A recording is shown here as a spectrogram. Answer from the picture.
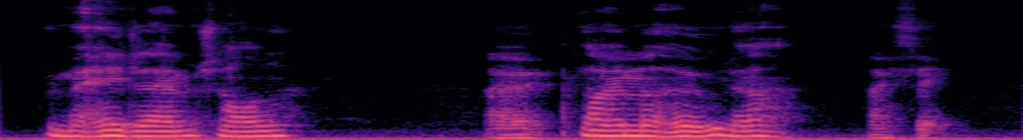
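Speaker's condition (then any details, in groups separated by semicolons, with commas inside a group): Parkinson's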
